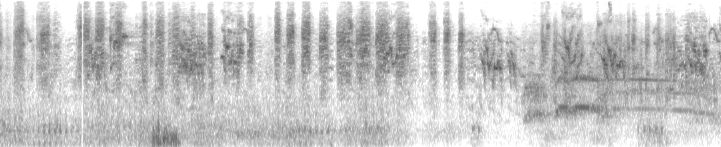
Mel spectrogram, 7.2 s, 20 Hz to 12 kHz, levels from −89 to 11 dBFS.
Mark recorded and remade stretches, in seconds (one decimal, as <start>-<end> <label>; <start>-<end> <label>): 0.0-7.2 recorded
